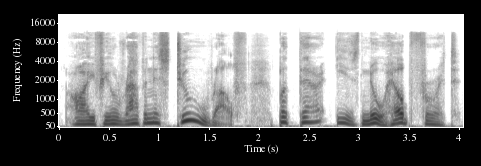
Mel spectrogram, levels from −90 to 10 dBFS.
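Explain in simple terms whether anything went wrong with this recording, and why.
Near the end, from 3.46 to 3.52 s, the speech breaks into a brief glitch: damaged data in a compressed stream, where corrupted bytes made the decoder lose its place and resync.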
